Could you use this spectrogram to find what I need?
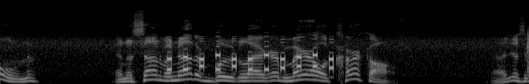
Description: DTMF, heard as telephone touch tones, dialled by machine, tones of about 40 ms, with a squelch burst at the end and speech in English. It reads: 12737134894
